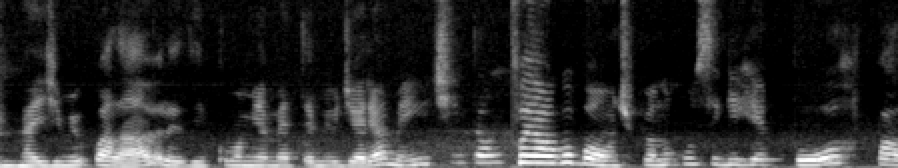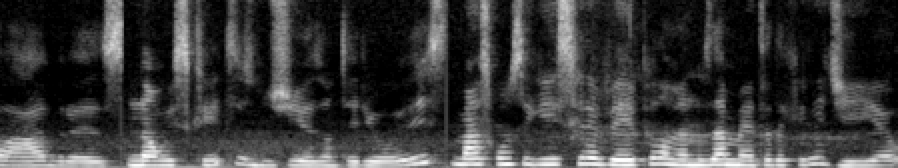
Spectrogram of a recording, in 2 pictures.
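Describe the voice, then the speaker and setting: A woman's voice: mid-range voice, mellow, husky, poor audio. A young Brazilian woman chatting casually in a vlog, rambling along while unwell with a sore throat. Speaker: book and writing vlogger.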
